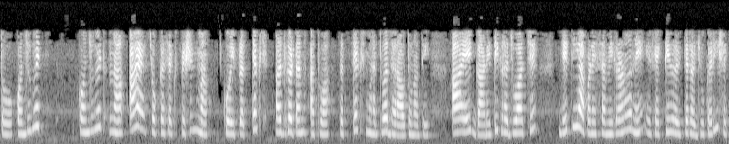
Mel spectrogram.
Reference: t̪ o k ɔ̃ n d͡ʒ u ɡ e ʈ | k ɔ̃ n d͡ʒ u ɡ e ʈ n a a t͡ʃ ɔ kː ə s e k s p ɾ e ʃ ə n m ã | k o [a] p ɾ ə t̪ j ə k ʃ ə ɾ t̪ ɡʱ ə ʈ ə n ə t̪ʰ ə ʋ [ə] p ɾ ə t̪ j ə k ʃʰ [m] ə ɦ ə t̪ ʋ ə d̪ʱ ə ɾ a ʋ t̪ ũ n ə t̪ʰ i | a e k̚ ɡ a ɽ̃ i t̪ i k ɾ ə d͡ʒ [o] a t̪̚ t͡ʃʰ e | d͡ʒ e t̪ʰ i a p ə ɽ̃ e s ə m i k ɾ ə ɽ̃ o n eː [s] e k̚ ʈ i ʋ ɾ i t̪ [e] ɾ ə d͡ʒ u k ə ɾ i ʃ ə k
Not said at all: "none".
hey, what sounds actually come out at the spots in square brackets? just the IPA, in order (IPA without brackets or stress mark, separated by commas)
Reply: i, a, m, u, f, e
